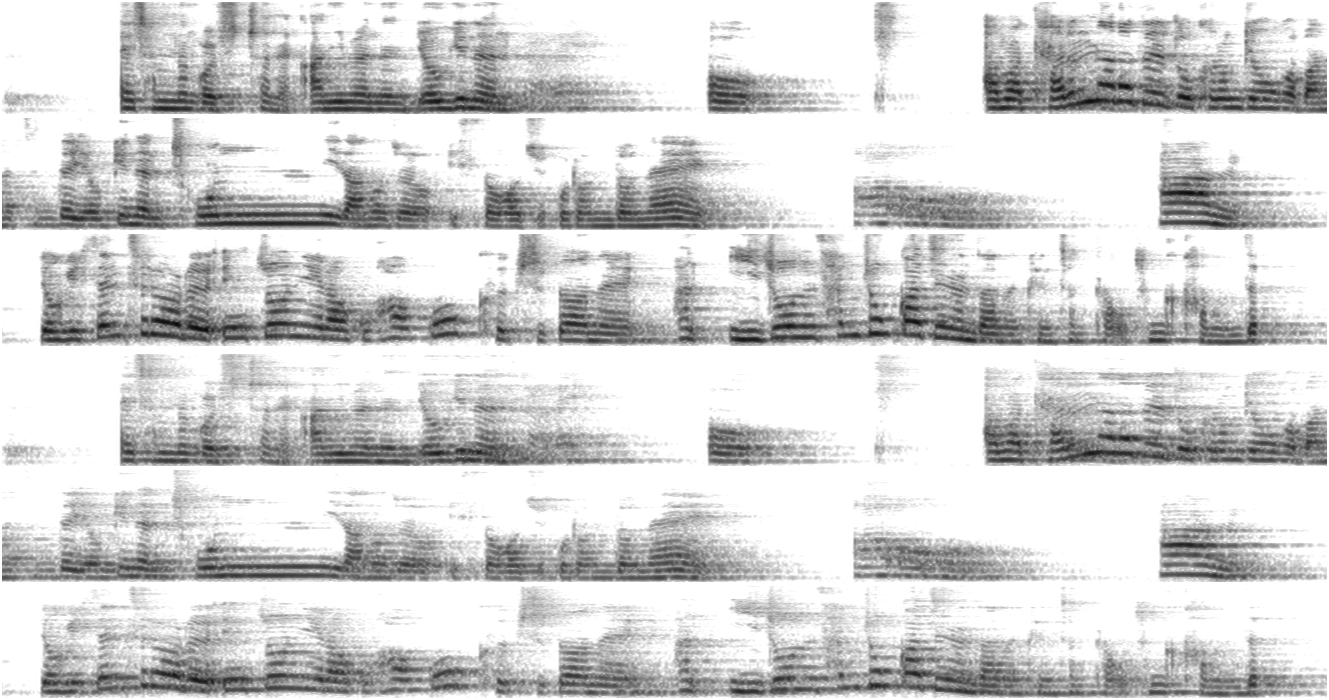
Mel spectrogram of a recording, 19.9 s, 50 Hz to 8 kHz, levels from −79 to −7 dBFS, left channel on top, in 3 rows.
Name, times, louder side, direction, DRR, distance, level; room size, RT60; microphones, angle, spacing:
voice 1, 0.6-2.6 3.5-3.8 4.4-4.5 4.9-10.2 12.4-12.8 13.4-19.5, left 4 dB, 60° left, 13 dB, 0.4 m, -24 dB
voice 2, 2.4-2.9 5.0-5.6 10.9-11.5 16.3-16.6, equal, 40° right, -4 dB, 2.7 m, -37 dB
8.8 x 8.4 x 3.1 m, 0.82 s
head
